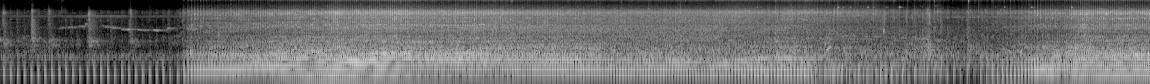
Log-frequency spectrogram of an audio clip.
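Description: A motorbike engine idles with a steady putter, then revs up and runs as the bike rides off.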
